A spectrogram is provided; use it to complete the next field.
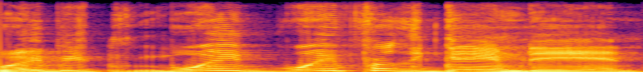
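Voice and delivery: high-pitched, mild, mock angry yell. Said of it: "Monk or Dave was cussing at us".

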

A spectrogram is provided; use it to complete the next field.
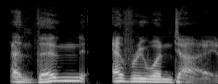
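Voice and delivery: deep, slow voiceover narrator voice. Describing a vision scene, mimicking the voice that explains it, deep narrator voice. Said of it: "you have the deep voice that's like".

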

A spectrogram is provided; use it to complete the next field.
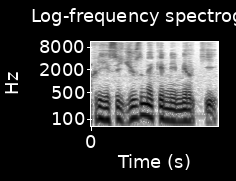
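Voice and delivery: low-pitched, non-native broken English, words misplaced. Retelling a lover's dirty talk across a language barrier: imitating Osmario. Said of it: "he'd be like".

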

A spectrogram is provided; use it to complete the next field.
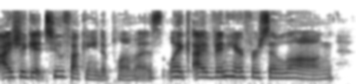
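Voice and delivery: plain

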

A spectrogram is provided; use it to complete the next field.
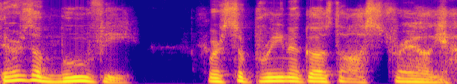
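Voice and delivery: awed, marveling tone full of wonder. Telling the others about a movie they just found, full of wonder. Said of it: "You said that with such wonder in your voice".

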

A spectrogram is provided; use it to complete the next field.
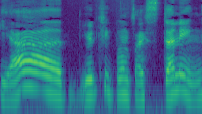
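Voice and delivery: ordinary talk, nothing marked

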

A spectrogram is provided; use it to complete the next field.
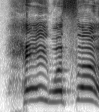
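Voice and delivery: shrill, very high, very loud camp voice.

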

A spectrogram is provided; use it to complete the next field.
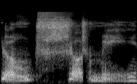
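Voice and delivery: possessed-sounding, rough, creaky demonic voice. Retelling a man's reply to a woman who shushed him, in a demonic voice. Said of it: "in his demonic voice".

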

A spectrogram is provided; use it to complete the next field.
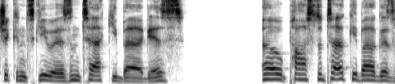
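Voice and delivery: fake, put-on English accent. Telling friends about cooking on disposable barbecues, in a put-on english accent. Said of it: "I put on an English accent".

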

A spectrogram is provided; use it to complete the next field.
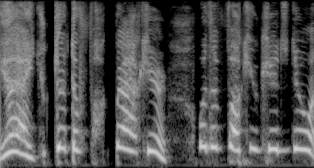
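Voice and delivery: acted out, very high, enraged, furious screaming. Telling a story about a man yelling at kids, retelling an angry scream. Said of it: "he's screaming at him like".

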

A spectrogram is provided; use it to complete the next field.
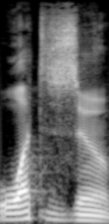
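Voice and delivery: put-on flat deadpan voice. Retelling how a man who had never heard of Zoom answered, imitating someone deadpan. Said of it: "deadpan looks me in the face and goes".

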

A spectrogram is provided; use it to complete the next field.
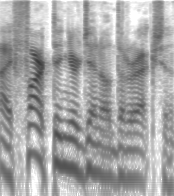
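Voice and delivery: ridiculous, outrageous, over-the-top put-on French accent. Joking about French whiskey, finally doing an outrageous French accent. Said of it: "speak in an outrageous French accent".

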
